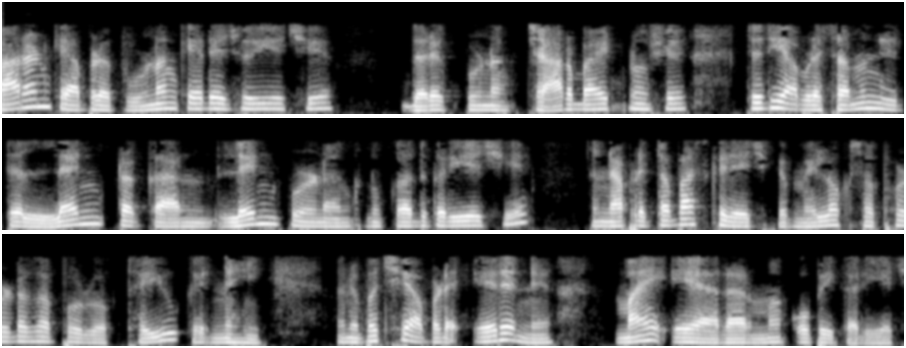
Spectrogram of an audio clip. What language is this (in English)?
Gujarati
